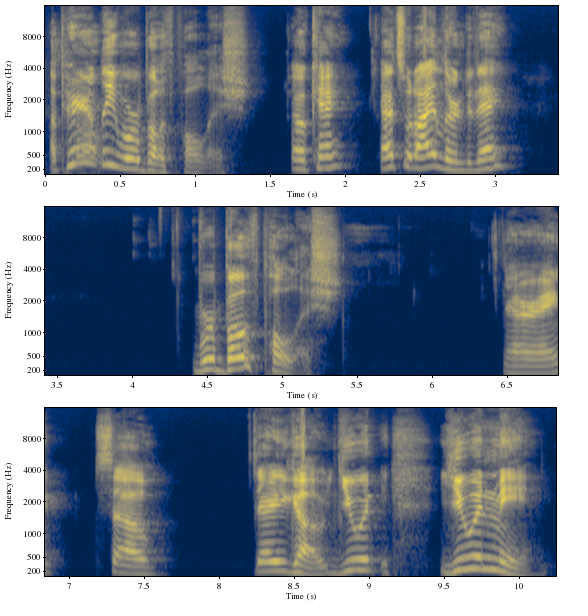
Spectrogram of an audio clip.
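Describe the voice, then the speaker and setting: A man hosting a casual political call-in livestream, animated and chatty, laughing often and checking in with "all right?" and "okay?" as he reads chat and argues with callers. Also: high-pitched, measured pace, long pauses. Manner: argumentative with callers. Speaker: livestream host.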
